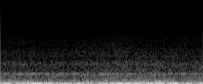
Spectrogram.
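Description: Steady cabin noise inside a Tesla Model S Plaid driving on a rain-soaked road: a low, even rumble from the tyres and the wet road, with a faint steady hum above it.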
